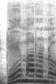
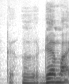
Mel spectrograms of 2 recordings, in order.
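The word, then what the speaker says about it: ῥῆμα: 그다음에 이게 레마라는 말인데 신약 성경입니다. 레마 이제 원 발음에는 흐레마입니다. 흐레마. 허레마 앞에 허 발음을 약간 합니다. 그러니까 허흐레마 이렇게 합니다. 흐레마 이런데 그냥 막 우리 읽기 좋게 레마라 그럽니다.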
